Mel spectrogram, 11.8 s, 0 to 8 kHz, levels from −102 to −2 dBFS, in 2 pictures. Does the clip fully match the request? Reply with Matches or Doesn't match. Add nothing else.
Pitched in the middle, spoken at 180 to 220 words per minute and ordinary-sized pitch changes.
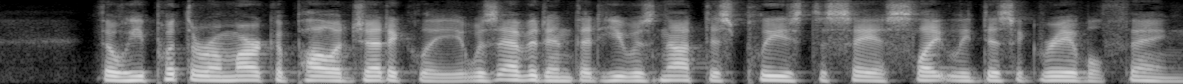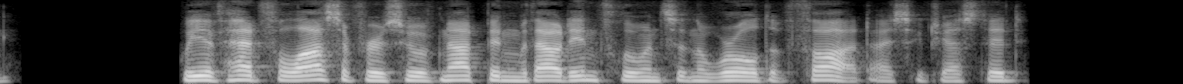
Doesn't match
